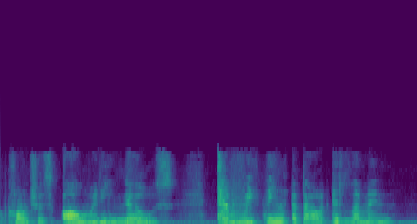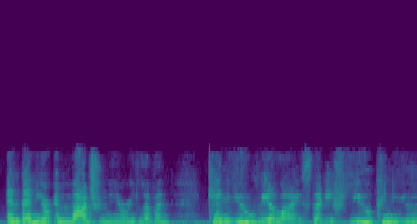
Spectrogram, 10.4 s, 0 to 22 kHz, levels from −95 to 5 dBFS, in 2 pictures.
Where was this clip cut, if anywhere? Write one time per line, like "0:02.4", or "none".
0:05.3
